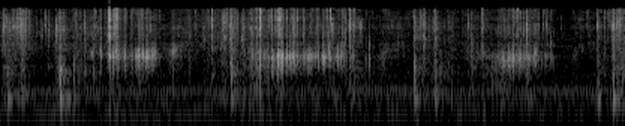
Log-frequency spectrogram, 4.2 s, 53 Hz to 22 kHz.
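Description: Small hollow cream and brown curls of dry soap are squeezed in cupped hands and crushed into crunchy flakes. A dense run of dry, brittle crackling and crinkling snaps is heard, bright and crisp with a focus around 1.6 kHz, with almost no low end and no ring after each snap.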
